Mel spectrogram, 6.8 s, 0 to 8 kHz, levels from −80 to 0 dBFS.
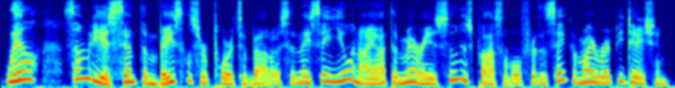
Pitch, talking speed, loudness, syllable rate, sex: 195 Hz, 240 wpm, -19 LUFS, 6.4 syllables/s, male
